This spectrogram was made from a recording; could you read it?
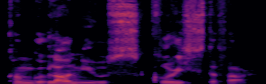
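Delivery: put-on Roman accent. Asked by the others to say a full name, in a roman accent. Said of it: "I need your Roman accent for this".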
